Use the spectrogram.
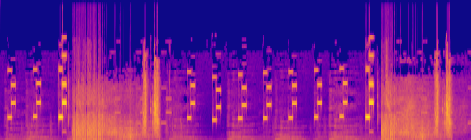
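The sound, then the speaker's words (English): An automatic bolt gun fires in a video game, giving two long bursts of dense, booming rapid fire. Between the bursts come choppy bursts of shots and high electronic beeps, with voices mixed in. “When you shoot them... automatic bolt gun.”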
